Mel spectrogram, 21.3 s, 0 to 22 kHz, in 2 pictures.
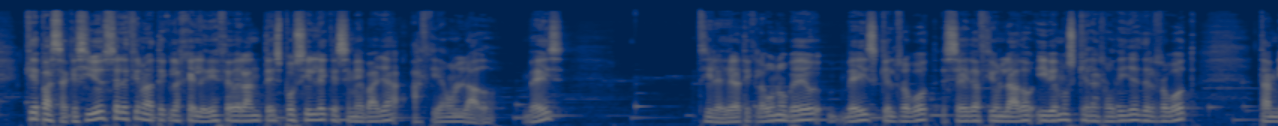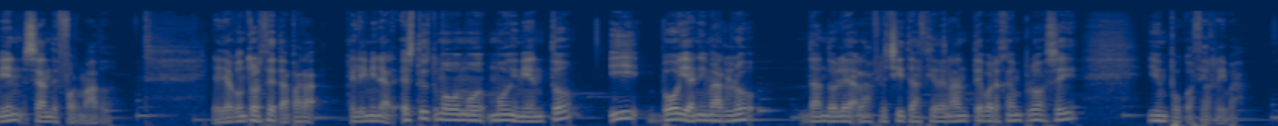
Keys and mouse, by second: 1.6 KP_1, 3.9 click, 14.9 middle click, 17.7 click, 20.3 click.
